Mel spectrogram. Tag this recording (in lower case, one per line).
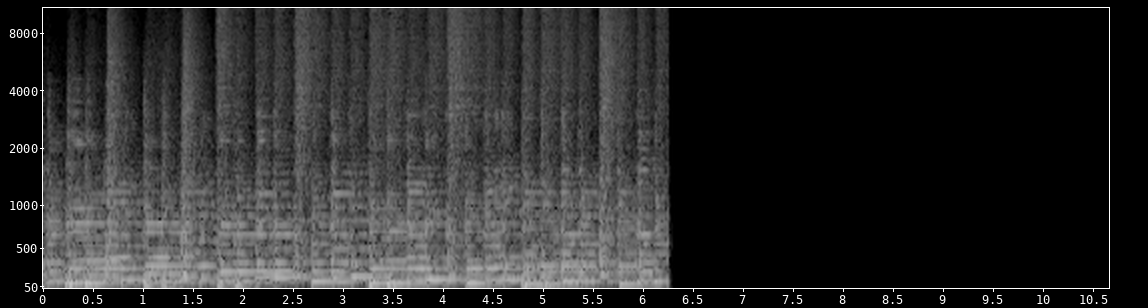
music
